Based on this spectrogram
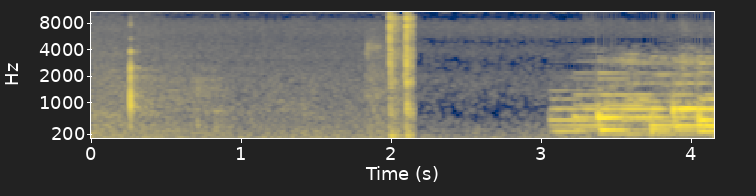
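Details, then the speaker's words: Lightning-struck Samsung TV, about 2007–2008, that only clicked relays and would not start. With the shorted HDMI controller chip removed, faint relay clicks are followed by the usual power-on chime. Normal startup. "and yes we heard the time that it usually starts with so it means that at least that chip is probably our fault"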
